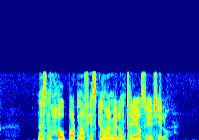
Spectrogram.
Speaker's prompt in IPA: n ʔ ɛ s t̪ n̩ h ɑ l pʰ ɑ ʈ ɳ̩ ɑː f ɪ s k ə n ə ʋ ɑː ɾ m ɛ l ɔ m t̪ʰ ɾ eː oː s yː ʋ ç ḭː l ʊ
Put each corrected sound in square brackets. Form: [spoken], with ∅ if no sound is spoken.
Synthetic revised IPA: n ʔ ɛ s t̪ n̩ h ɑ l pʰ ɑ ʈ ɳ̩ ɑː f ɪ s k ə n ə ʋ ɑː ɾ m ɛ l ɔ m t̪ʰ ɾ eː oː s yː ʋ ç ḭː l ʊ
